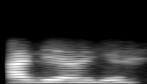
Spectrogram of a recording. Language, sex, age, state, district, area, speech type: Odia, female, 30-45, Odisha, Dhenkanal, rural, conversation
